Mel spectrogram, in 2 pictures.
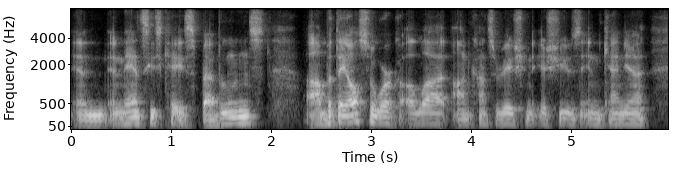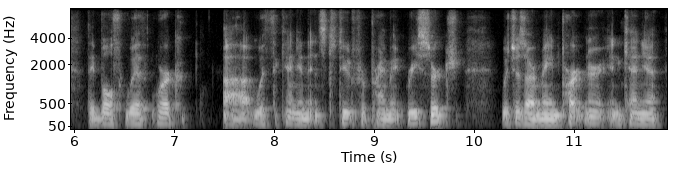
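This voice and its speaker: A middle-aged man from New Hampshire with a very low, husky voice walks listeners through a study program. He talks conversationally, leaning on frequent ums and uhs as he explains. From New Hampshire, USA. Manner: filler-heavy, conversational explaining. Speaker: program director and anthropologist. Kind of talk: information session presentation.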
